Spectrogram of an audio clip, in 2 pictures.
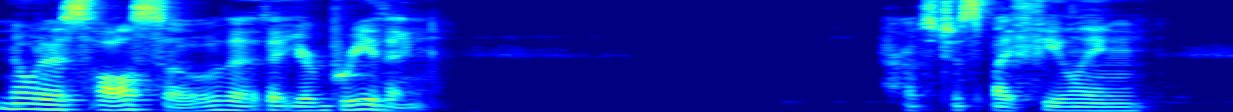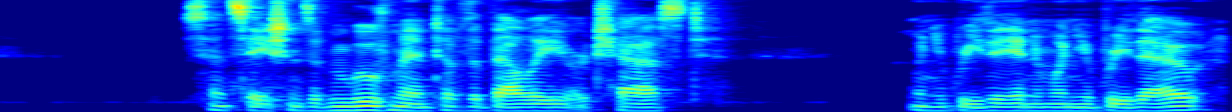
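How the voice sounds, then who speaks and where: Male meditation teacher, lowish gravelly register, gentle and slow to move on, instructing with spacious pauses. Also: fairly even intonation. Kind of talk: guided body scan meditation.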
